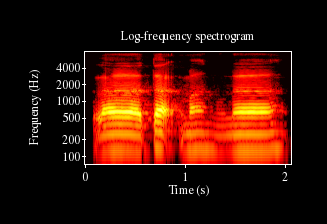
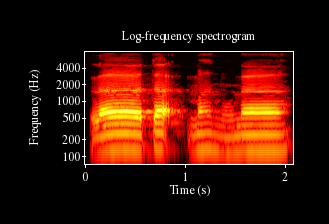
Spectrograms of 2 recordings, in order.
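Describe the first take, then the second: First: The final n carries a faint, short vowel. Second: The same.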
